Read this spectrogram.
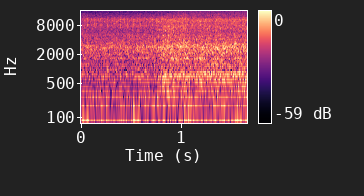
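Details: Honda Vario (old model) idling and revving after battery replacement: small engine hums evenly and picks up smoothly with throttle, no misses or rattles; charging rises from about 12 to 13.9 V, so the charging system is normal.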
